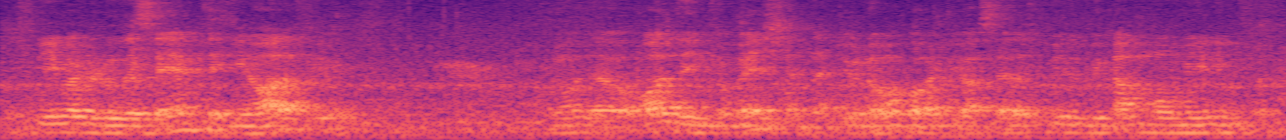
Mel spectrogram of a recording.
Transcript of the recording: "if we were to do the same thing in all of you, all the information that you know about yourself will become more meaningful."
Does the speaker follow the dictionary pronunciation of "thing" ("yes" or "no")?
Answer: no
